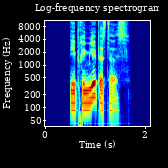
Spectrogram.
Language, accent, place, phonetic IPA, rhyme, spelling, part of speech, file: German, Germany, Berlin, [depʁiˈmiːɐ̯təstəs], -iːɐ̯təstəs, deprimiertestes, adjective, De-deprimiertestes.ogg
- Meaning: strong/mixed nominative/accusative neuter singular superlative degree of deprimiert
